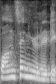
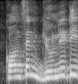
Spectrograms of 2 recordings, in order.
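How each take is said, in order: First: No g sound is pronounced in the word. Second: A g sound is pronounced in the word. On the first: The speaker calls it right. "कॉन्सेंट यूनिटी कहते हैं, जी silent है इसके अंदर" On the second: The speaker calls it wrong. "कॉन्सेंट यूनिटी नहीं है ये"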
